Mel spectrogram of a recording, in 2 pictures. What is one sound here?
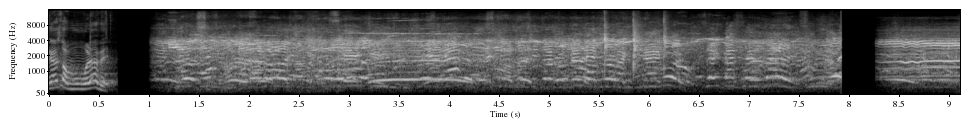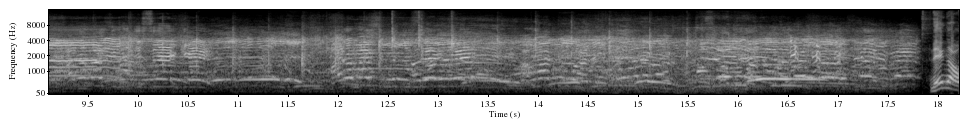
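A crowd of men and women cheers and shouts loudly.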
